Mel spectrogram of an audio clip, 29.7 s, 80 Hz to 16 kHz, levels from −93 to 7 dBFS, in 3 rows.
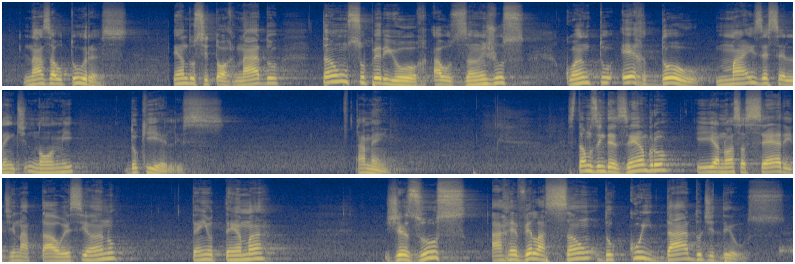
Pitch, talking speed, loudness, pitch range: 165 Hz, 80 wpm, -18 LUFS, 145-190 Hz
